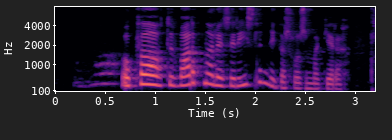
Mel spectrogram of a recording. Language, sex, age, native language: Icelandic, female, 30-39, Icelandic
